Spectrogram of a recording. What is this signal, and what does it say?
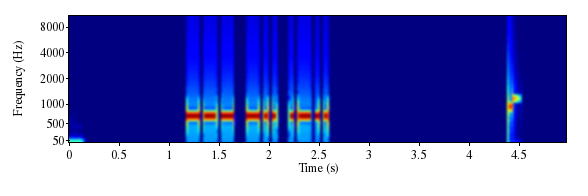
Morse code, heard as a keyed tone, about 27 wpm, 700 Hz. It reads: ODL
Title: USA Call Sign Postfixes - 3 Letters 28wpm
